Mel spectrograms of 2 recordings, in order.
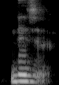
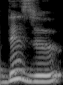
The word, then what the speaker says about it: œufs: Pronunciation is different. Un œuf, des œufs.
